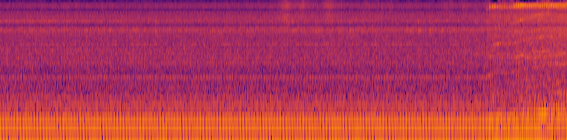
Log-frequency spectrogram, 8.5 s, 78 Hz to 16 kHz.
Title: *exhaust leak* Ride on 36545 (LX12DJO) on route 314.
